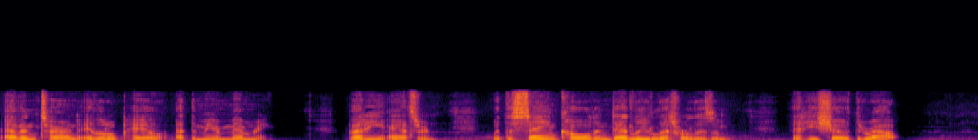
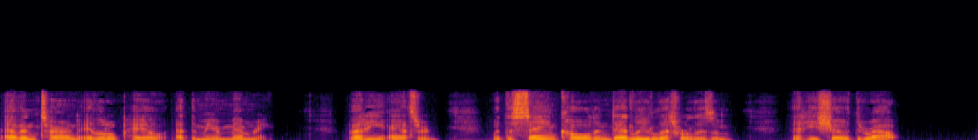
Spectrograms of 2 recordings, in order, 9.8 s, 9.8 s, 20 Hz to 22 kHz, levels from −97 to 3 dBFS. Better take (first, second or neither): second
